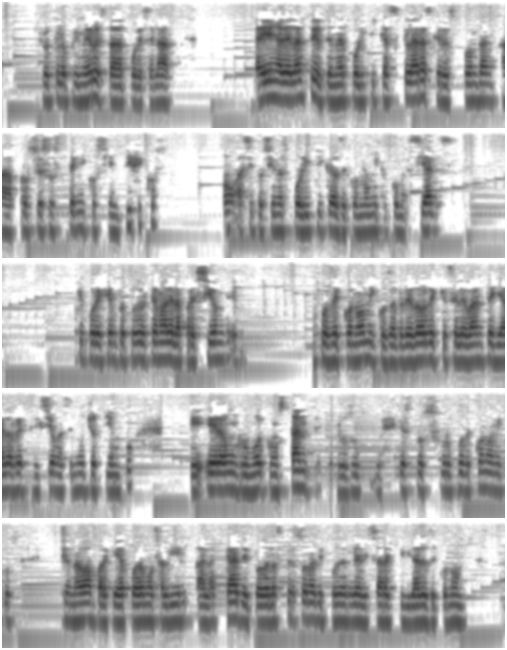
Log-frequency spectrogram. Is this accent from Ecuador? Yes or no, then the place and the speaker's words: yes; Ecuador; Cuando deberíamos tener como ciudadanos, como ecuatorianos, una imagen pública de alguien que nos transmita cifras en las cuales podamos confiar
